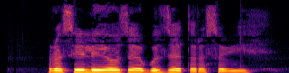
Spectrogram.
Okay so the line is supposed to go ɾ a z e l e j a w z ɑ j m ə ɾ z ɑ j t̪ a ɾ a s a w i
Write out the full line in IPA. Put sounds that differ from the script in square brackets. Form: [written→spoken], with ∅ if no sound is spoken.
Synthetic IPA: ɾ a [z→s] e l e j a w z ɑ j [m→b] ə [ɾ→l] z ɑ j t̪ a ɾ a s a w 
